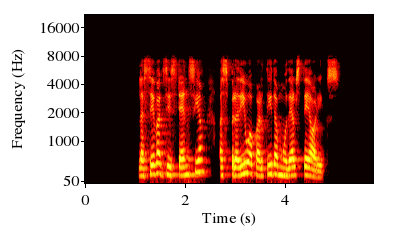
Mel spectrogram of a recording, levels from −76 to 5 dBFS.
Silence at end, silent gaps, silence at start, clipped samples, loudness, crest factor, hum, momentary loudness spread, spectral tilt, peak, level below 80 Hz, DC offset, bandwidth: 0.7 s; none; 1.1 s; under 0.1%; -16 LUFS; 16 dB; none; 8 LU; -4 dB/octave; -2 dBFS; -58 dBFS; under 0.1%; 8.4 kHz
